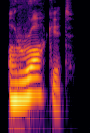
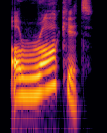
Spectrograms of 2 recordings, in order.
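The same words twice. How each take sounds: First: Said in the usual way. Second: Rising, louder joyful shout of "A rocket"; excited cry. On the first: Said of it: "he said, standing up". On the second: A narrator's reading. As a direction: call out "A rocket" in disbelieving joy. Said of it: "he cried".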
